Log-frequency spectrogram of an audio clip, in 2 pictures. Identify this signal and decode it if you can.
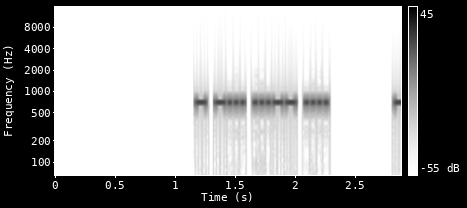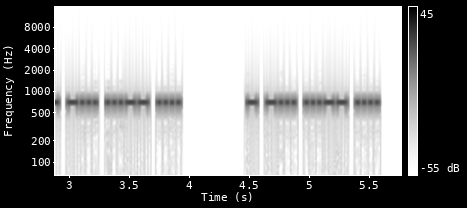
Morse code, heard as a keyed tone, about 44 wpm, 700 Hz. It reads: TB3H TB3H TB3H
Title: DXCC-100 Call Signs - 4 Characters - Repeated 3x - 45wpm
